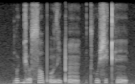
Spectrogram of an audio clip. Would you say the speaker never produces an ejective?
no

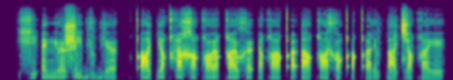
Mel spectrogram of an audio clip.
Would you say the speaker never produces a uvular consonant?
no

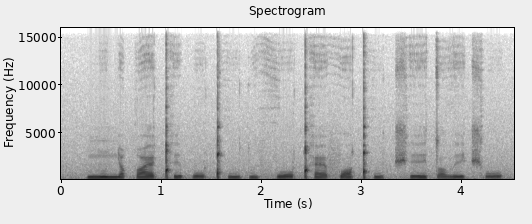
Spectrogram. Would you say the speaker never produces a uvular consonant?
no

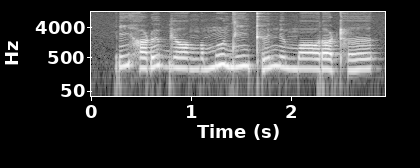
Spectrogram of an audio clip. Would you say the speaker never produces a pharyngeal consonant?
yes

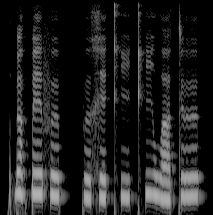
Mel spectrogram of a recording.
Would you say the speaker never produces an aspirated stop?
no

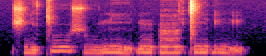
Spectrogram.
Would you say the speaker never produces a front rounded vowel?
yes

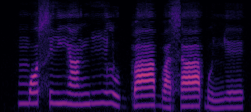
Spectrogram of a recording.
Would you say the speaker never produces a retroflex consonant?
yes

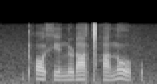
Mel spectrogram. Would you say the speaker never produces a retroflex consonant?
no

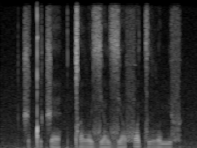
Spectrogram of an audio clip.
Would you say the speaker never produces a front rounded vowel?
yes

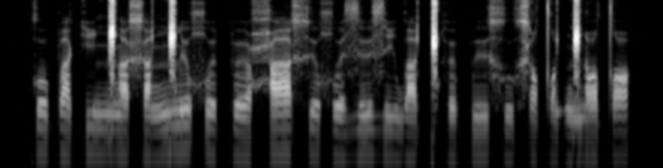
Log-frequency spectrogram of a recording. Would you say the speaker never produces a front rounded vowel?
yes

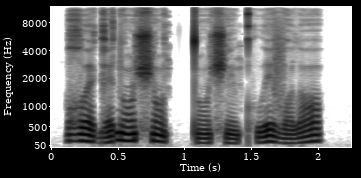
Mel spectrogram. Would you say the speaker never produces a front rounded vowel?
yes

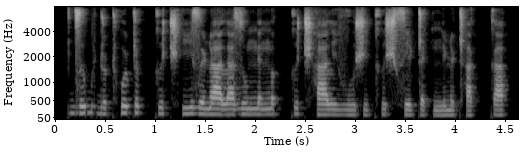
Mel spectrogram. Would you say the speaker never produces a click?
yes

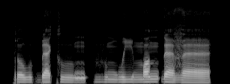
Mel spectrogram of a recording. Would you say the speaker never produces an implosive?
no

